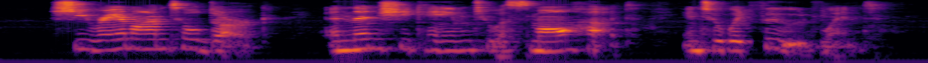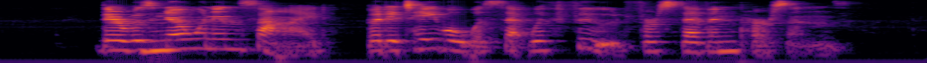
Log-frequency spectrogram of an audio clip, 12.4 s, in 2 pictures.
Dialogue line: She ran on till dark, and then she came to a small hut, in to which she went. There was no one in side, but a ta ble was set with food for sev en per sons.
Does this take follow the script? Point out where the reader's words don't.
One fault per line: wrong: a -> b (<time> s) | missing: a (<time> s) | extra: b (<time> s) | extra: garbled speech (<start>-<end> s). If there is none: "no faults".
wrong: she -> food (5.0 s)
